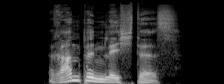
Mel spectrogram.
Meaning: genitive singular of Rampenlicht
- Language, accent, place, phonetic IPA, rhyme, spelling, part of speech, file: German, Germany, Berlin, [ˈʁampn̩ˌlɪçtəs], -ampn̩lɪçtəs, Rampenlichtes, noun, De-Rampenlichtes.ogg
